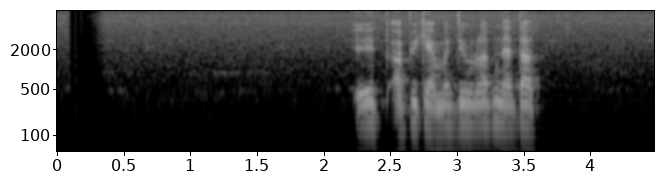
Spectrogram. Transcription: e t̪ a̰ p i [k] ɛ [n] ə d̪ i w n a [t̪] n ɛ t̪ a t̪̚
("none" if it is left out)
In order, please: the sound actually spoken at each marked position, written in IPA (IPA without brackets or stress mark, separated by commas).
k, m, t̪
